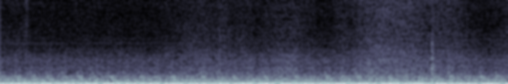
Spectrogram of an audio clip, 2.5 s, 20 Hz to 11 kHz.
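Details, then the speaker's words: Toyota Avensis 2007 2.0 petrol automatic, 225,000 km, after throttle body cleaning, warm idle with gear engaged: deep even thrum, rpm dips only slightly from about 800-830 to 760-775; healthy idle under load. "так а включение передача ой просадка незначительная 760 775 Ну 760"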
